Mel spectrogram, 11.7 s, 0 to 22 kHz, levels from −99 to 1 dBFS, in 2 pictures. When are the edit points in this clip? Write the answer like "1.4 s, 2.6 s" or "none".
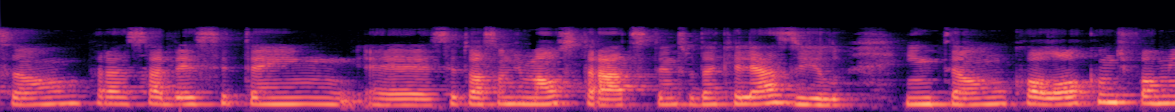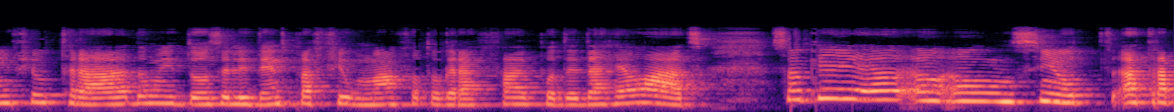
none

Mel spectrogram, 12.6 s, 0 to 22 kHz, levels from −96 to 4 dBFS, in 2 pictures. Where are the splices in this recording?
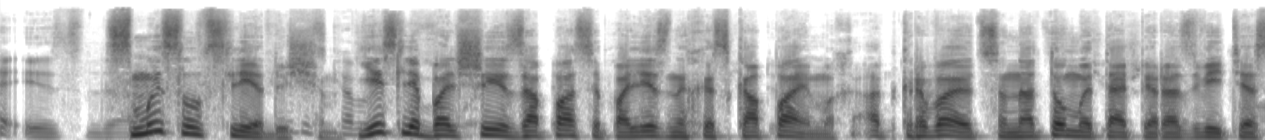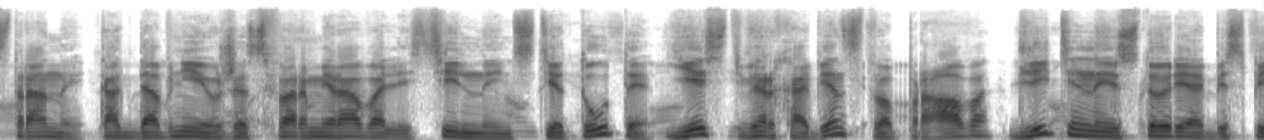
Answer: none

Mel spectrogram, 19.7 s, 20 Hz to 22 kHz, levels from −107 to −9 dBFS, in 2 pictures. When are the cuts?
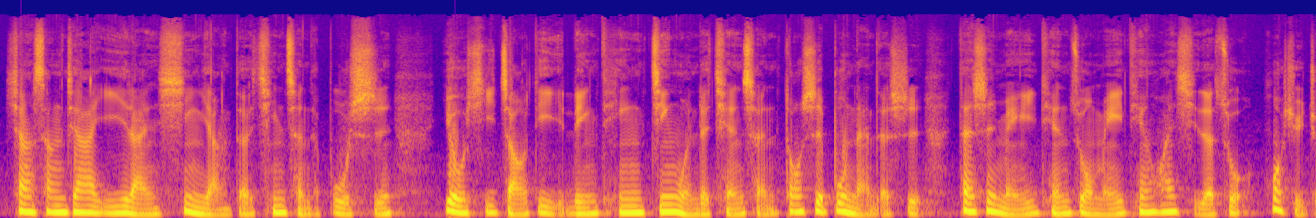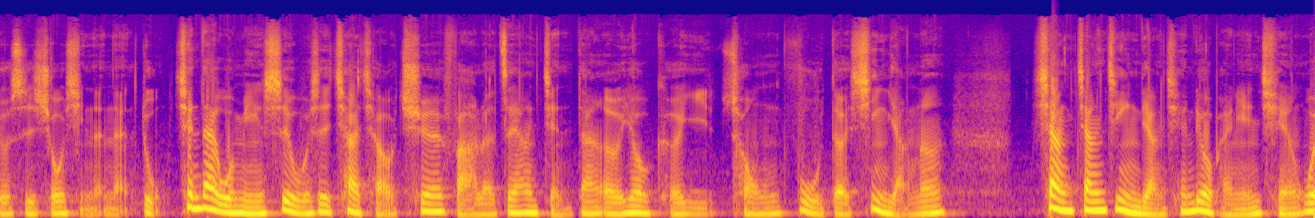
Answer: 11.1 s, 17.5 s

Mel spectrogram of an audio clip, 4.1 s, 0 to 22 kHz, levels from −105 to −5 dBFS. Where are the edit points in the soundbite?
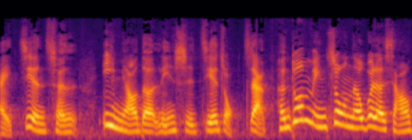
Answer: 2.7 s

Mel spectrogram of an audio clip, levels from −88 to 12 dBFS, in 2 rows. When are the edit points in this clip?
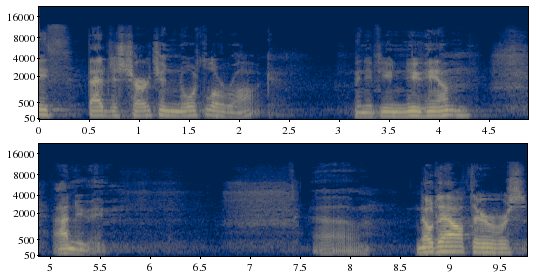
3.0 s, 7.5 s

